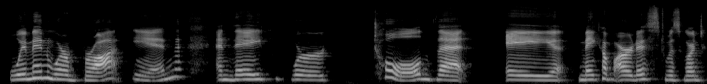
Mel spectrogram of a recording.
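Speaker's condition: Bilateral cleft lip and palate; congenital

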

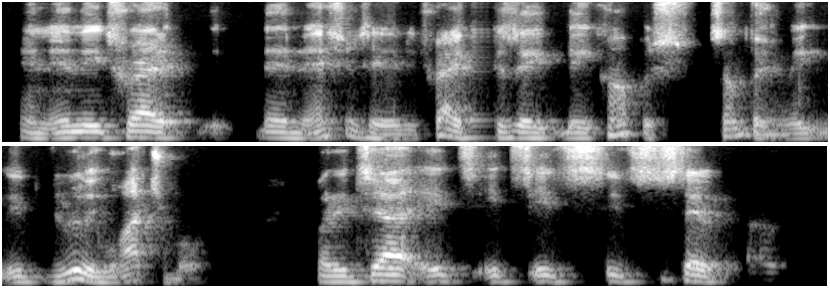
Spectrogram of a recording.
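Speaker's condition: Parkinson's; progressive brain disease, diagnosed in early adulthood, incomplete facial control, passive stone face; takes pills that make symptoms go away; voice sometimes monotone

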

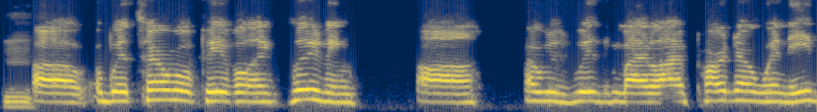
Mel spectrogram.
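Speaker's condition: ALS; wheelchair use when traveling

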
